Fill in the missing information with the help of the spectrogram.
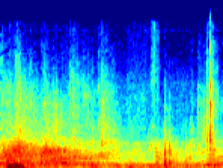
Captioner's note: speaking French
